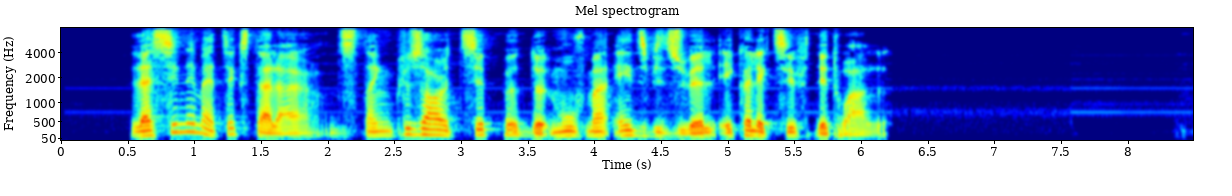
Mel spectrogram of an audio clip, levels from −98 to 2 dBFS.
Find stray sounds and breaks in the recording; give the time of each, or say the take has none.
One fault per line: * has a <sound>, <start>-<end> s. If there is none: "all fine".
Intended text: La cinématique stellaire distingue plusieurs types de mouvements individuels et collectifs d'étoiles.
all fine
